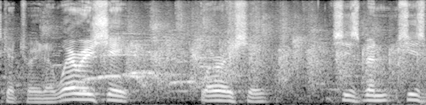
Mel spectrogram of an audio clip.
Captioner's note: applause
